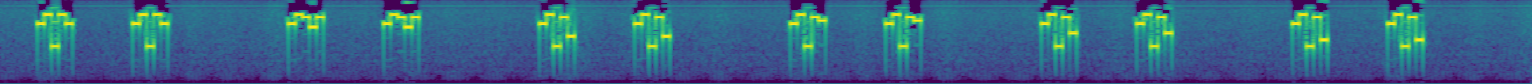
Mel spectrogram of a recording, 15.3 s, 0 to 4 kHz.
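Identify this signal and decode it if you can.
Five-tone selective call (ZVEI), heard as quick runs of five tones, tones of about 70 ms. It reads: 88118 88118 88070 88070 88104 88104 88109 88109 88105 88105 88103 88103
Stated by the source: ZVEI five-tone selective call received with an SDR.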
